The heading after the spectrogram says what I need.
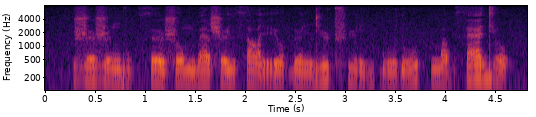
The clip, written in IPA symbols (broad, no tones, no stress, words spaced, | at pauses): ʐøʐø ŋɡupθøʂo mbæʂølʲθɑrʲo ɠøndyʈ͡ʂʰy ɾibɓuɗu | mɑbθædʲo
